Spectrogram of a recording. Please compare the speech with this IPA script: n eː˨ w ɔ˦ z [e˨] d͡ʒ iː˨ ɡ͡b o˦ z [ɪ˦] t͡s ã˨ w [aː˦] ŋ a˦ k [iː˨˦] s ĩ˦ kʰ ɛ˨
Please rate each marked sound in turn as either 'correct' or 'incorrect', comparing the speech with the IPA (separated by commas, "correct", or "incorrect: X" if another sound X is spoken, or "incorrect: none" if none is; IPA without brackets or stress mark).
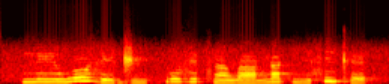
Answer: correct, correct, incorrect: aː˨, incorrect: iː˨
